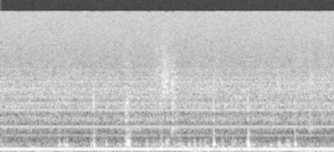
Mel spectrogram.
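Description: Steady low electrical hum, with a few faint small clicks scattered through it.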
